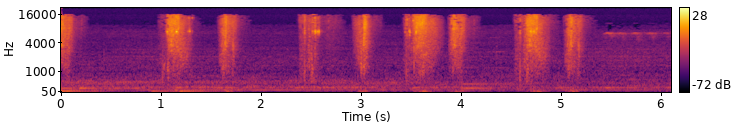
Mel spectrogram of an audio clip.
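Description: Short soft whooshing interface sounds come in quick bursts as items are handled.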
